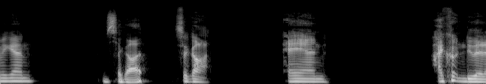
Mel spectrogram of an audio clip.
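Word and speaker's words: Sagat: Sagot Sagot.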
